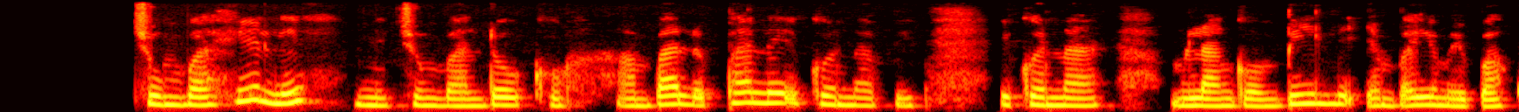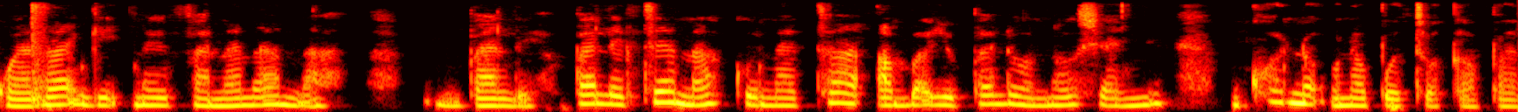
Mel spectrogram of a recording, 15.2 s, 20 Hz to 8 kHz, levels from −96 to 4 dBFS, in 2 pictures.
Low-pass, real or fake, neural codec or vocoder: 7.2 kHz; real; none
